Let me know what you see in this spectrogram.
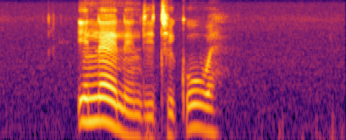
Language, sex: Xhosa, male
